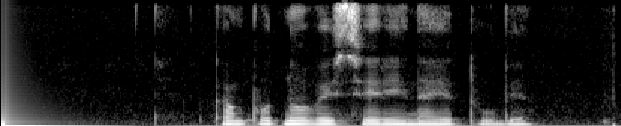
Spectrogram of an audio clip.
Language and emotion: Russian, neutral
